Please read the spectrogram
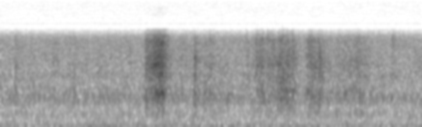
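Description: Stiff paper wrapper of a sterile glove packet being unfolded and pulled open: a sharp crinkle about a second and a half in, then a run of softer rustles.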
